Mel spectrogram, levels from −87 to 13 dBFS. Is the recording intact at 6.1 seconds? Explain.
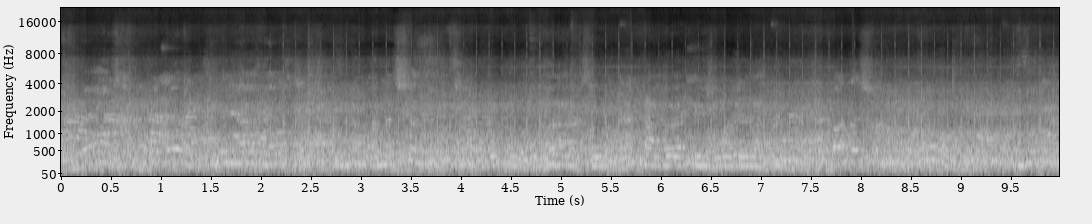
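No. Gain pumping runs through the whole clip. The level is likely set too high, so a fast limiter pulls the level down on every loud sound, swinging it roughly 5 dB. A train of clicks also covers 2.09 to 9.94 s. About 7.7 regular ticks per second poke roughly 5 dB above the sound, likely from interference or a faulty connection.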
